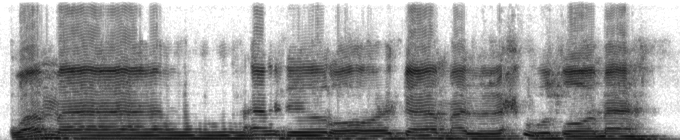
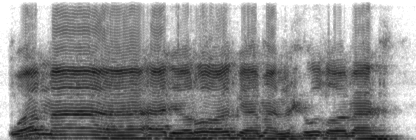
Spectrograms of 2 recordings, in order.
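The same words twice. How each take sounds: First: It is recited at a slow tempo. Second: It is recited at a fast tempo. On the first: "dengan tempo tahqiq" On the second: "Apalagi yang hadar lebih cepat lagi"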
